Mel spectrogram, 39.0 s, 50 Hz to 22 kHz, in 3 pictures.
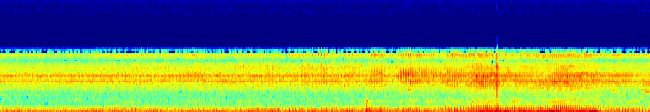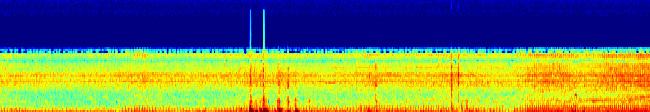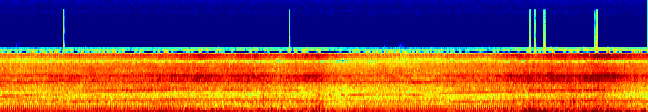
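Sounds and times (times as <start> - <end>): kart engine idling: 0.0 - 38.9
other karts running: 4.7 - 14.1, 14.7 - 38.9
sharp knocks: 18.0 - 19.3.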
